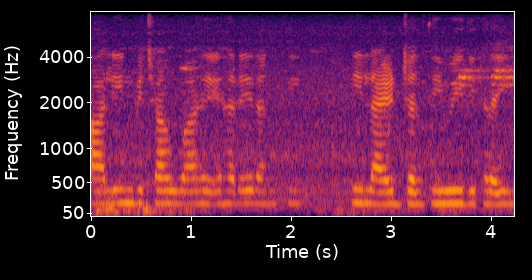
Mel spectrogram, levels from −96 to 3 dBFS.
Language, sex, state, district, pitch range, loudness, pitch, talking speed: Hindi, female, Bihar, Araria, 185-190 Hz, -24 LUFS, 185 Hz, 185 wpm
